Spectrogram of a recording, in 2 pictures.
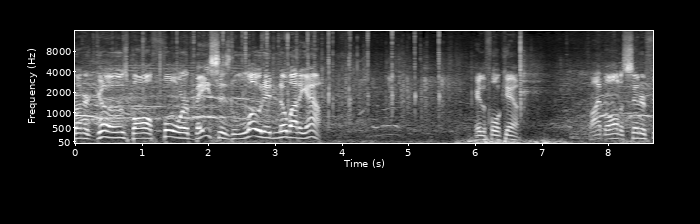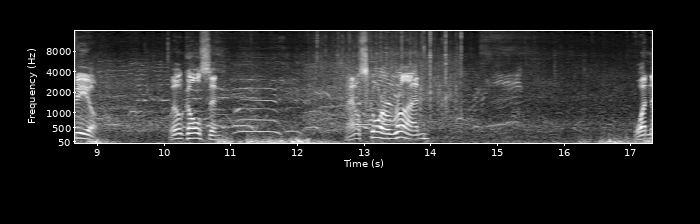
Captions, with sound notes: Runner goes, ball four, bases loaded nobody out. [Clapping] Here's the full count. [Ball hitting bat] Fly ball to centerfield. Will Golsan. That'll score a run.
